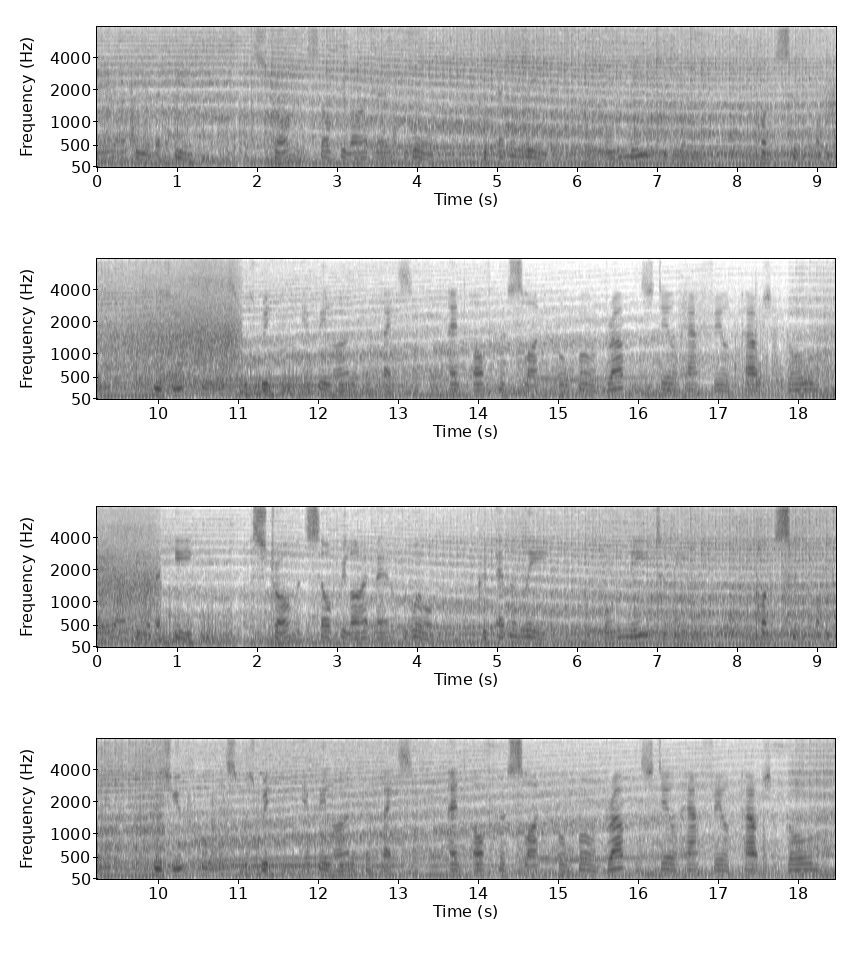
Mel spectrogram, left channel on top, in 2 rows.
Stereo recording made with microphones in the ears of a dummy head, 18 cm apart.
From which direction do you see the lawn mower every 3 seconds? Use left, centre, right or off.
left, left, centre, right, right, right.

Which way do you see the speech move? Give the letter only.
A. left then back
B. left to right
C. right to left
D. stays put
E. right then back
D.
